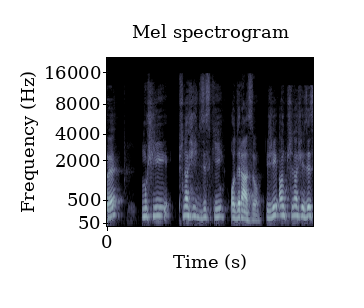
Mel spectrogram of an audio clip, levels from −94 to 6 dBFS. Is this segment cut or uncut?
cut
